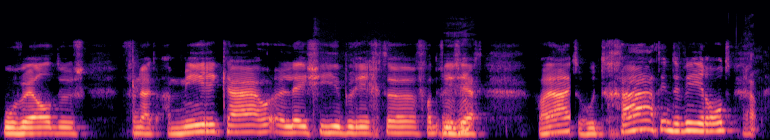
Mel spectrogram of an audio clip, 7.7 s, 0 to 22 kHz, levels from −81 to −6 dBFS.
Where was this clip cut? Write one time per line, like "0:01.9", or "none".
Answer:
0:04.4
0:05.7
